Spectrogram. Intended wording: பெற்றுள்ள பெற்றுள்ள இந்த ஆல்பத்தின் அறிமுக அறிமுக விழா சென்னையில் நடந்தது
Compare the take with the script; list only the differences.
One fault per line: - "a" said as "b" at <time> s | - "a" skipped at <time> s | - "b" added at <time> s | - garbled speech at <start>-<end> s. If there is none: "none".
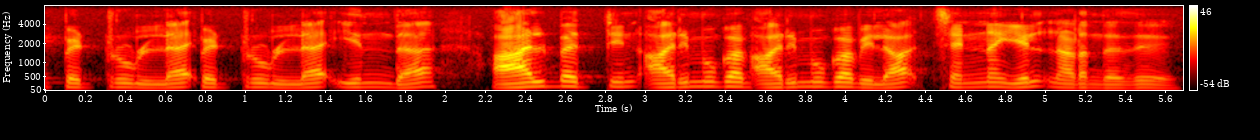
none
